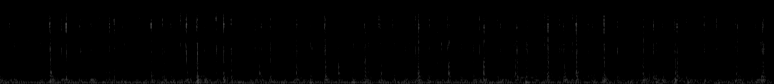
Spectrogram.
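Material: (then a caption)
Paper. Fingernails tap rapidly on the cover of a thick hardcover book with a paper jacket. The result is a dense, uneven patter of quiet, sharp, bright clicks that die away instantly, over a faint steady low hum.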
